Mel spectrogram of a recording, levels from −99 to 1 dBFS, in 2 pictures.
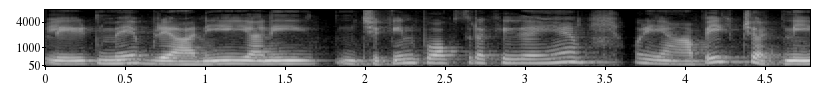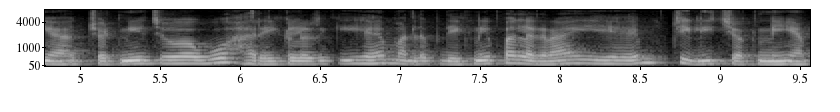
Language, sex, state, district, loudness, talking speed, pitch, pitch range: Hindi, female, Bihar, Gopalganj, -30 LUFS, 205 wpm, 170 Hz, 160-200 Hz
